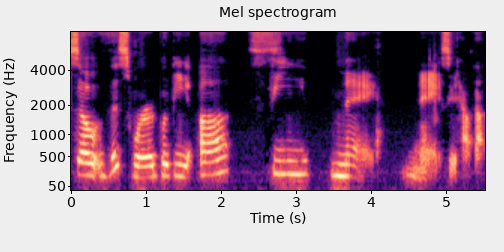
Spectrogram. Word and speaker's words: Athene: So as you can see here, if a word ends with a final E, it's pronounced. So this word would be Athene.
